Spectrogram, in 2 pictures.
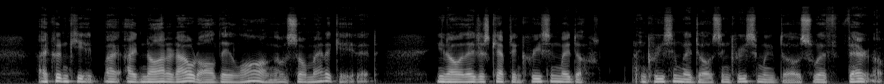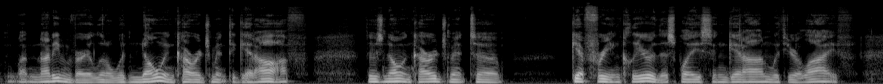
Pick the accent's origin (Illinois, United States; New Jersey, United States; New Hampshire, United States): New Hampshire, United States; Salem; so I came to New Hampshire, you know, which is home for me. I grew up in Salem.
